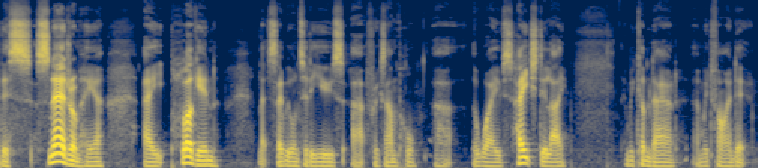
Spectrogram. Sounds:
Speech

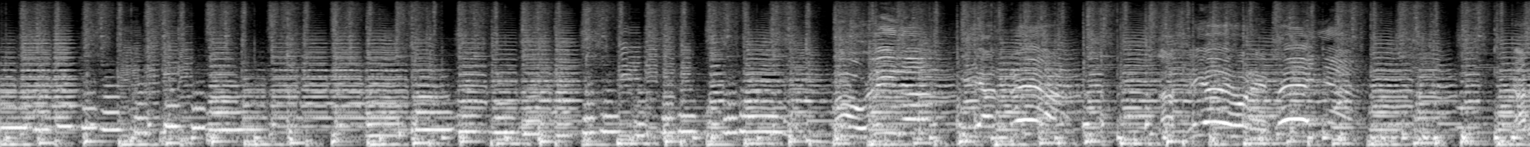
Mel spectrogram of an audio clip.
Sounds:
Music

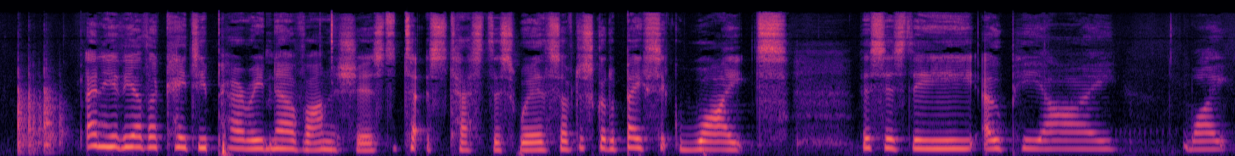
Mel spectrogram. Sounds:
Speech

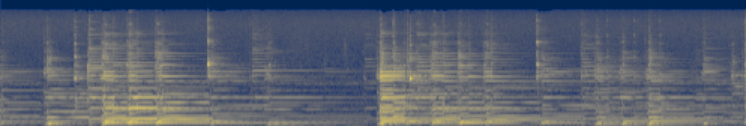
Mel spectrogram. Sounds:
Music

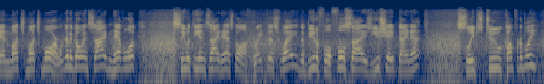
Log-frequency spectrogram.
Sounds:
Speech

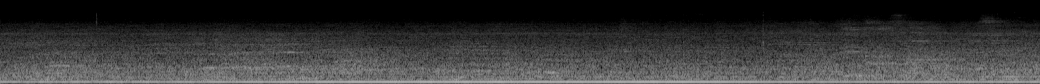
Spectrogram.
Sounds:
Speech

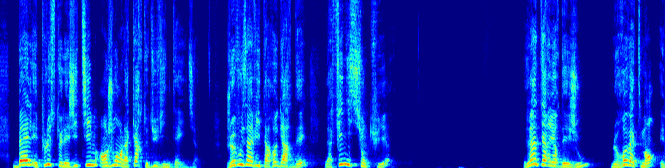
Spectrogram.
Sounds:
Speech

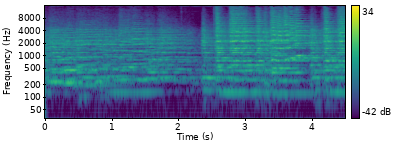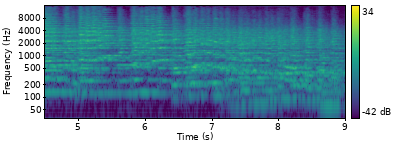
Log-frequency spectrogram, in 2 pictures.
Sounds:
Musical instrument, Music, Violin

